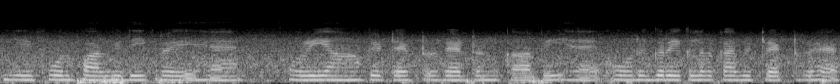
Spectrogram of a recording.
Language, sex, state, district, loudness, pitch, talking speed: Hindi, female, Haryana, Charkhi Dadri, -16 LUFS, 200 Hz, 150 wpm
